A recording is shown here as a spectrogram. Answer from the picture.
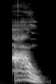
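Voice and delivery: high, loud yelp; sharp pained shriek. A narrator's reading. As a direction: yell out in sudden pain. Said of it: "gilde hij".

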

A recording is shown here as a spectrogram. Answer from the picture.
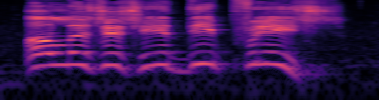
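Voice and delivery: high, loud roar; bellowing. A narrator's reading. Meneer Tump explains the frozen food to everyone, bellowing. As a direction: proclaim it at the top of the voice. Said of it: "bulderde meneer Tump".

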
